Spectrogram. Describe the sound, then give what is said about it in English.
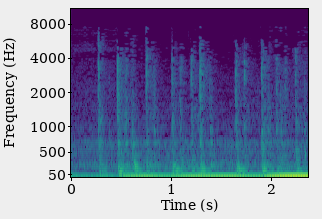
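Computer keyboard typing as a search query is entered, a rapid run of many sharp keystrokes at a fairly even rhythm, heard alone. “I have typed in Northwoods and hit search.”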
